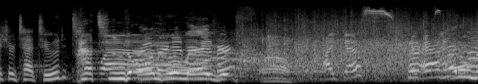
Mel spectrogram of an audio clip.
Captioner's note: clapping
